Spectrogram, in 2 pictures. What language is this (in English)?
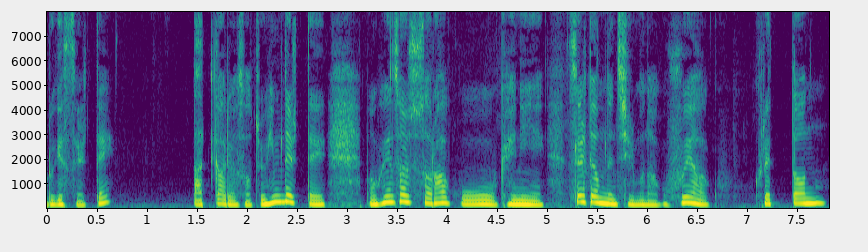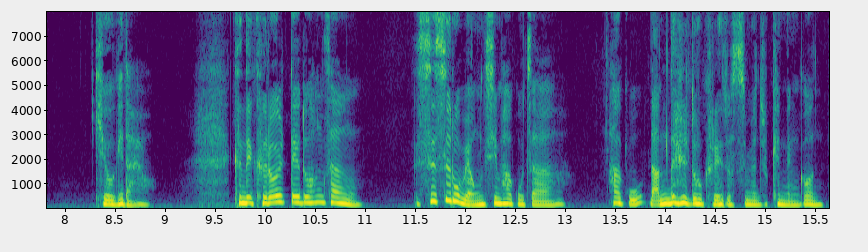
Korean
